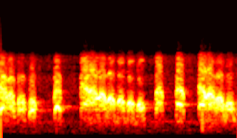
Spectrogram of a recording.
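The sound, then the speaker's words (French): A person imitates a dog barking with a rapid run of short, yappy barks in uneven bursts, some quick and clipped, others drawn out, fairly loud with no other sounds. “Mesdames et messieurs, voici les quelques cris d'animaux que j'ai pu retenir en faisant une visite au jardin des plantes. Voici d'abord le chien.”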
